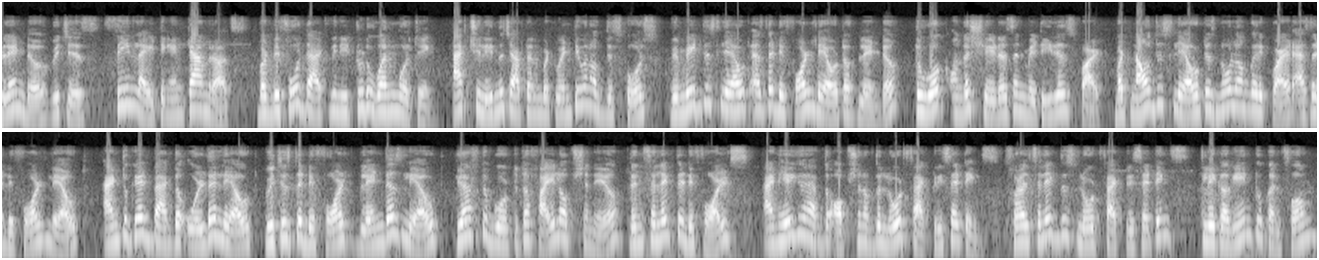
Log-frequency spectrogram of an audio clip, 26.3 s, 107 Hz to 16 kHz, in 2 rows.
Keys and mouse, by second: 0.3 ctrl+s, 0.5 middle click, 0.5-1.8 typing, 1.9 click, 1.9 middle click, 1.9 right click, 19.2-26.3 drag.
